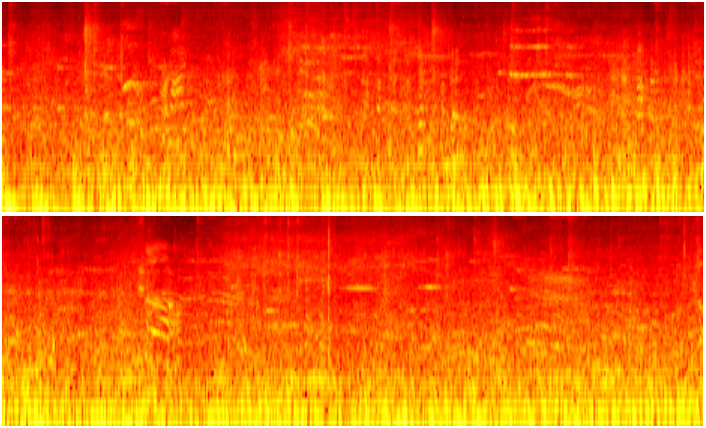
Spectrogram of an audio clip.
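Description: Bumper car motors hum steadily in a large echoing hall.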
